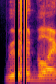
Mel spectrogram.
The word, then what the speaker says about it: Rude Boy: 46 strikes per minute he's at plus 220 Rude Boy Randy Brown not Rudy Randy Brown is call you he actually messed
